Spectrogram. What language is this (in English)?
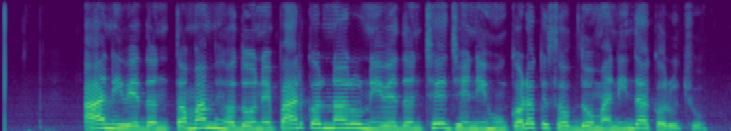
Gujarati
